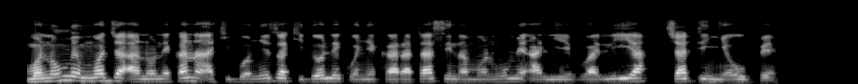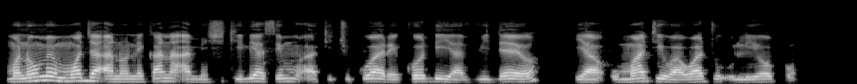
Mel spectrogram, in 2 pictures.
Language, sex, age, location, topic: Swahili, male, 18-24, Kisumu, government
